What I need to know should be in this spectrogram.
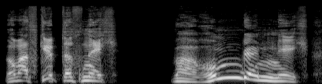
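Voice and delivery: loud, boisterous pixie men bickering; cheeky loud Feegle banter; rowdy little Feegles. Acted. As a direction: squabble like tiny rough fighters over pig pie. Feegles chatter on the roof.

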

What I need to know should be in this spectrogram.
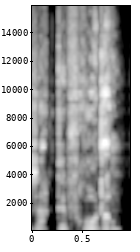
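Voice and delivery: plain reading voice

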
